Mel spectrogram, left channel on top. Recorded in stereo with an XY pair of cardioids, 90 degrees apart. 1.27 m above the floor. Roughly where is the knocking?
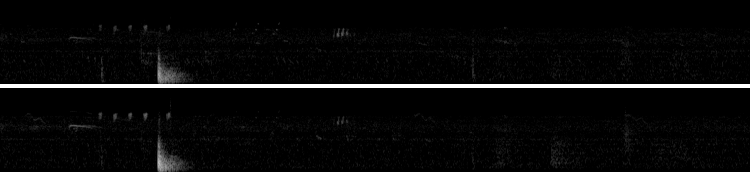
Ahead right.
